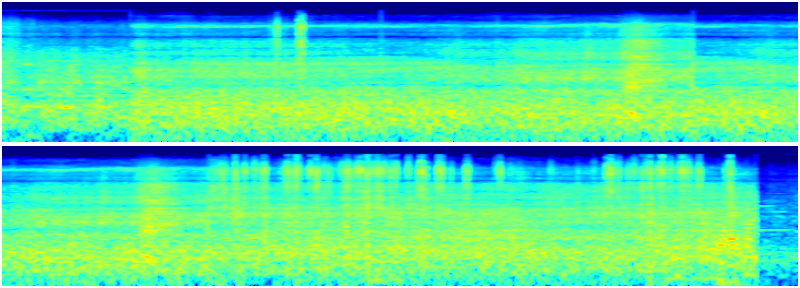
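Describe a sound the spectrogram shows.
A gas torch hisses steadily with a roaring flame.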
